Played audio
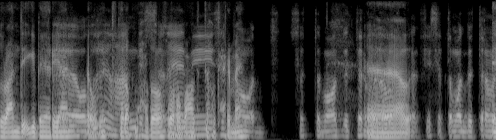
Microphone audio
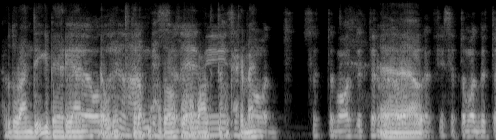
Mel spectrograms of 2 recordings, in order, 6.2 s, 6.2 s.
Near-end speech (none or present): none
